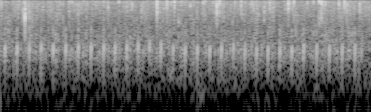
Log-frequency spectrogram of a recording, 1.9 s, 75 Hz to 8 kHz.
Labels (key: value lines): label: biophony, rattle
recorder: SoundTrap 500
